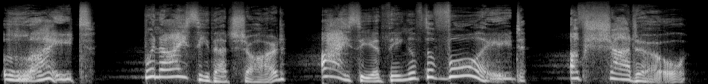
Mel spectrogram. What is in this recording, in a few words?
Female Undead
